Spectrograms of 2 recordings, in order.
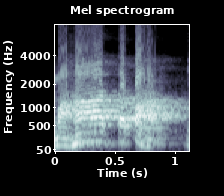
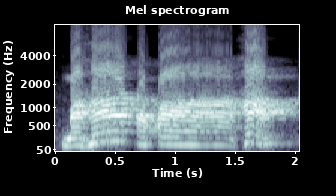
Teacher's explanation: अकारांत और विसर्ग ये गलत उच्चारण है। महा तपाहा आ के आगे विसर्ग आहा ये सही उच्चारण है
